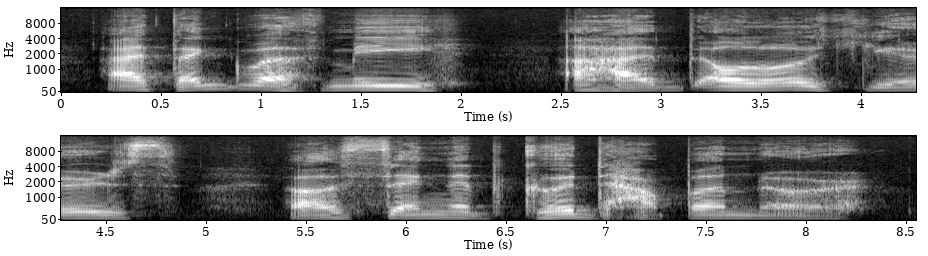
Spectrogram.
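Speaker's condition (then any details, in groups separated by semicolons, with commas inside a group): Friedreich's ataxia; late-onset type, onset around age 40; over three decades since onset, slow progression, full-time wheelchair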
